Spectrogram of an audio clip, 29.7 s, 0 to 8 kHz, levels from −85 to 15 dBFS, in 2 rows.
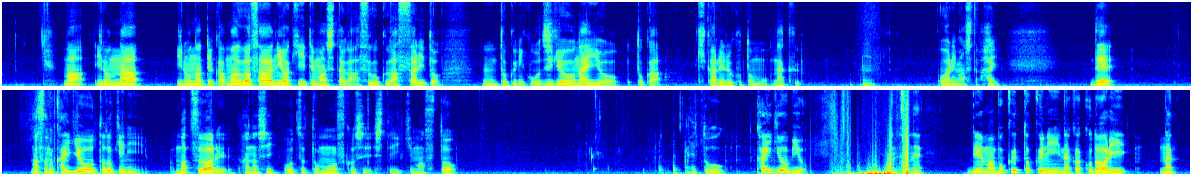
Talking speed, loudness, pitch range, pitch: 240 characters per minute, -22 LUFS, 85-130 Hz, 100 Hz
